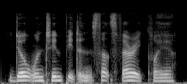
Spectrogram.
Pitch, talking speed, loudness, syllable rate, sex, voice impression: 170 Hz, 225 wpm, -17 LUFS, 6.6 syllables/s, female, slightly gender-neutral, adult-like, fluent, intellectual, calm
